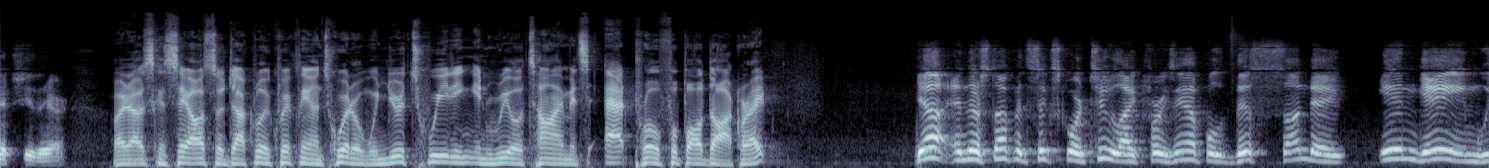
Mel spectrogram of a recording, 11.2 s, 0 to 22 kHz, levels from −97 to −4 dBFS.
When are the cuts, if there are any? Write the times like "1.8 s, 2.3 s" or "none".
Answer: none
